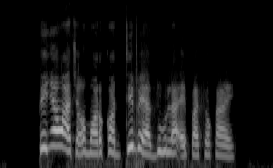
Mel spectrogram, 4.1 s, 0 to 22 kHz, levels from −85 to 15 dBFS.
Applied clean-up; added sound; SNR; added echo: neural mask model DeepFilterNet 3.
